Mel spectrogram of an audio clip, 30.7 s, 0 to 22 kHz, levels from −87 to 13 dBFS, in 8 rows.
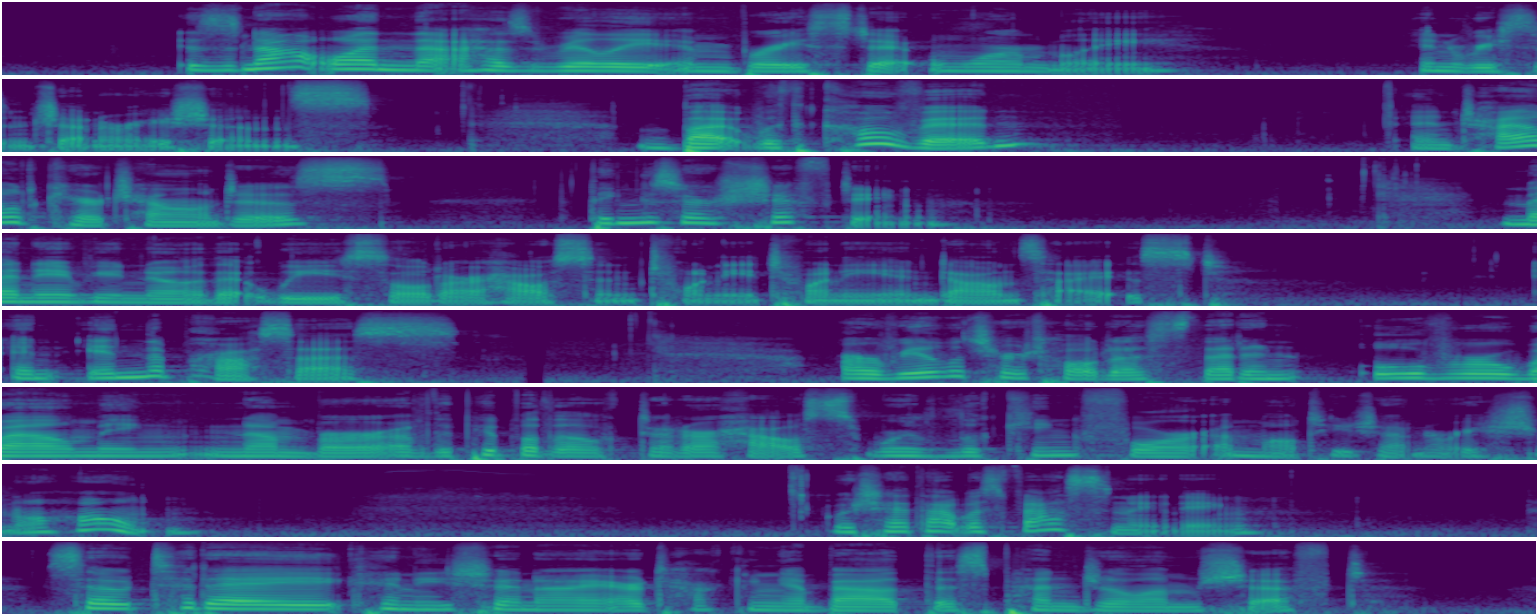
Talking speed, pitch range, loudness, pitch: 150 wpm, 160-210 Hz, -28 LUFS, 180 Hz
